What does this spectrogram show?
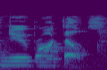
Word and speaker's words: New Braunfels: It's pronounced New Braunfels.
